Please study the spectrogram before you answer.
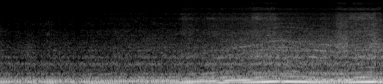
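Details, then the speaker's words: Mercedes CLK200 C209 petrol idling: humming from an aftermarket fuel filter plus an uneven, stumbling lumpy idle whose pitch creeps up slightly; an engine misfire, earlier coolant level switch fault repaired. "humming from the fuel filter, which is what happens when you use an aftermarket fuel filter on a Mercedes CLK. And then this lumpy idle."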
